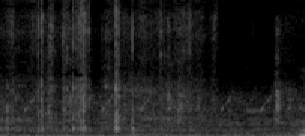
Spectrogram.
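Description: Thin plastic water bottles crinkling and clicking as they are handled and pressed together, a scatter of faint, irregular little cracks.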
